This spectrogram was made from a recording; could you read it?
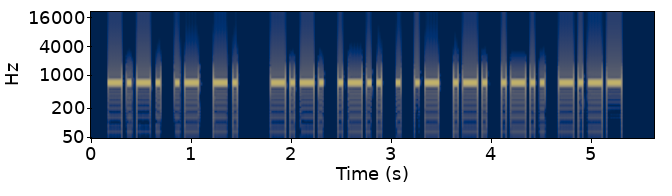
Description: Morse code, heard as a keyed tone, about 25 wpm, 700 Hz. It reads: CAN CLEARLY
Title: Sentences from Top 1400 Words 25wpm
